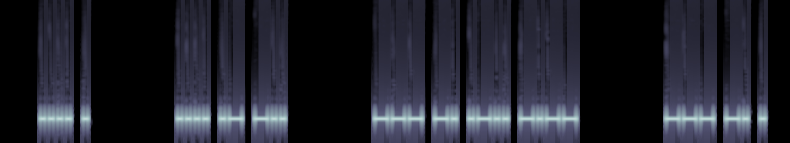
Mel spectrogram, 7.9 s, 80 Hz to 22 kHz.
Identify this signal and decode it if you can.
Morse code, heard as a keyed tone, about 28 wpm, 700 Hz. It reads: HE HAD ONLY ONE
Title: 3x Word-Spacing - Sentences from Top 300 Words - 28wpm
